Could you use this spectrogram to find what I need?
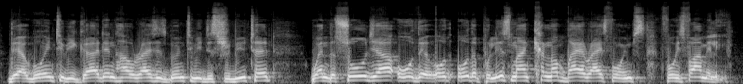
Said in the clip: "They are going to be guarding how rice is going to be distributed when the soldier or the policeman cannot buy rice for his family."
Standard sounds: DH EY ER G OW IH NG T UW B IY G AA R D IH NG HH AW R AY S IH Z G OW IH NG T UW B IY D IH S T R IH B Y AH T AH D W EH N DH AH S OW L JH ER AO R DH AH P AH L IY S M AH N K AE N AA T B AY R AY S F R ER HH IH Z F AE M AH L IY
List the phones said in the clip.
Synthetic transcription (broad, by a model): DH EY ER G OW IH NG T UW B IY G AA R D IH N HH AW R AY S IH Z G OW IH NG T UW B IY D IH S T R IH B Y AH T AH D W EH N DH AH S OW L JH ER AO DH DH AH P AH L IY S M AH N K AE N AA T B AY R AY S F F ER HH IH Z F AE M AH L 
